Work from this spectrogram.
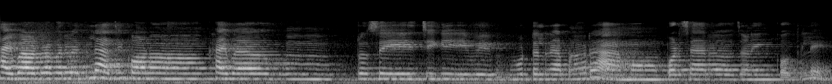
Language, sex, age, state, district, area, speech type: Odia, female, 45-60, Odisha, Ganjam, urban, spontaneous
